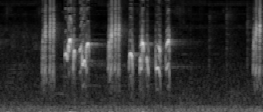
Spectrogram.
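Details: Lively merbah lekir bulbul song used as a master for training: a harsh burst, then a quick run of fluty bubbling notes, ending on another raspy note after a pause.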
